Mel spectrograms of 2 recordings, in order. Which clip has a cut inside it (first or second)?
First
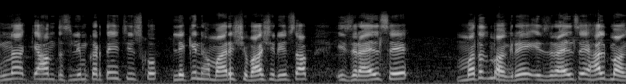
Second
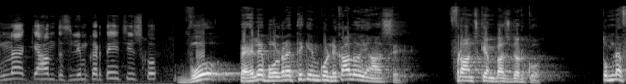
second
